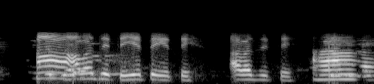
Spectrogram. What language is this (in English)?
Marathi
